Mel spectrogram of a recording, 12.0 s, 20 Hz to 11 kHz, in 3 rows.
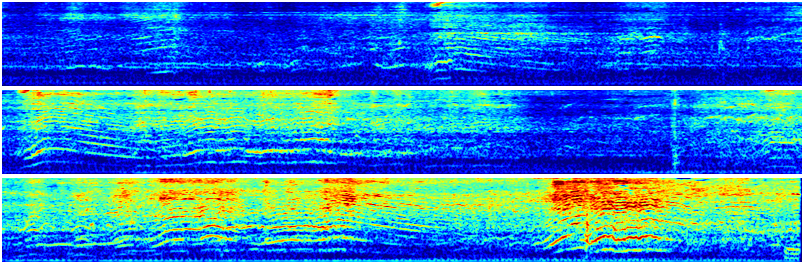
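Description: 1/8-scale nitro RC buggy engines revving, their high whine rising and falling in pitch as the throttle opens and closes, loudest about four seconds in and again near the end.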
